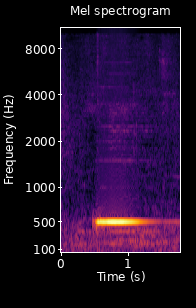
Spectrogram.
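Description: A steady, mid-pitched electronic tone sounds once as a bell is rung to call a parliamentary vote. It rises abruptly, holds for under a second, then fades, with no talk over it.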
